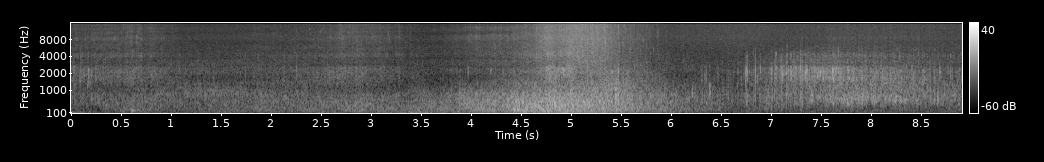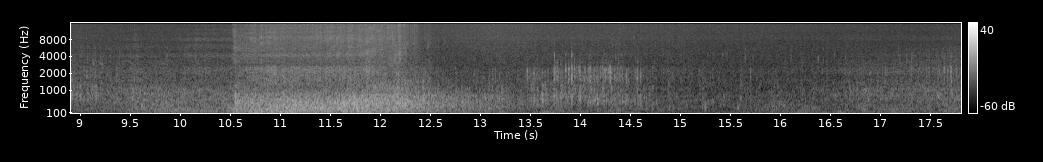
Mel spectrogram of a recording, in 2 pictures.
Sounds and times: waves lapping on the gravels 0.0 - 17.8

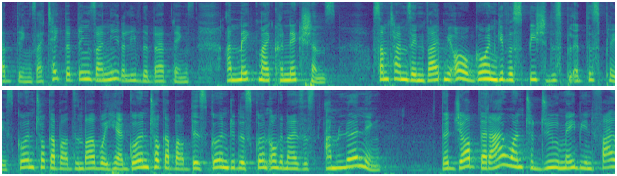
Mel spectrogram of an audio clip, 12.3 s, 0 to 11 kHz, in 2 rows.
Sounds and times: women’s conversations 0.0 - 12.2

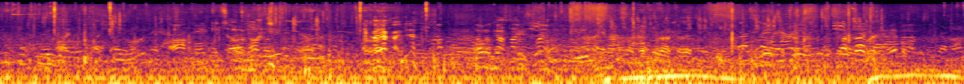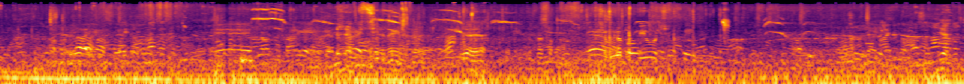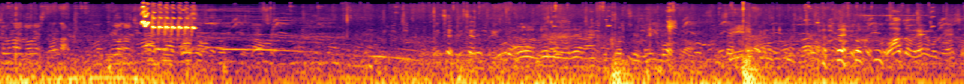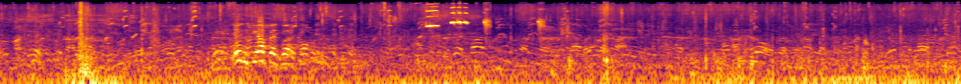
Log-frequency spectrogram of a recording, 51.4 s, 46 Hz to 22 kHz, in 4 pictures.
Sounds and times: songbirds 13.5 - 26.7
rabbits 14.8 - 24.5
songbirds 27.3 - 51.3
rabbits 27.6 - 51.3
ducks 27.6 - 28.5
goose 27.6 - 29.6
chicken 27.6 - 30.1
dogs 27.6 - 30.1
goose 43.0 - 46.2
ducks 43.5 - 46.2
chicken 43.5 - 46.6

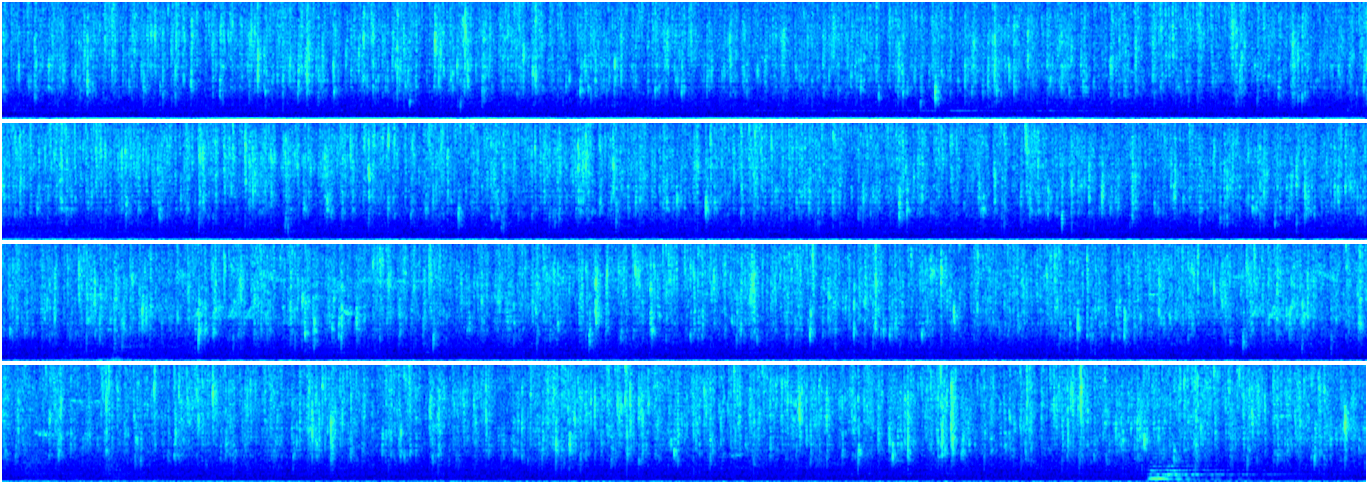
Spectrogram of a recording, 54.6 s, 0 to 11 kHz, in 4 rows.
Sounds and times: Water inflow from a nearby pond 0.0 - 54.5
river comes out from the underground, flowing in a concrete canal 0.0 - 54.5
dripping water 0.1 - 54.5

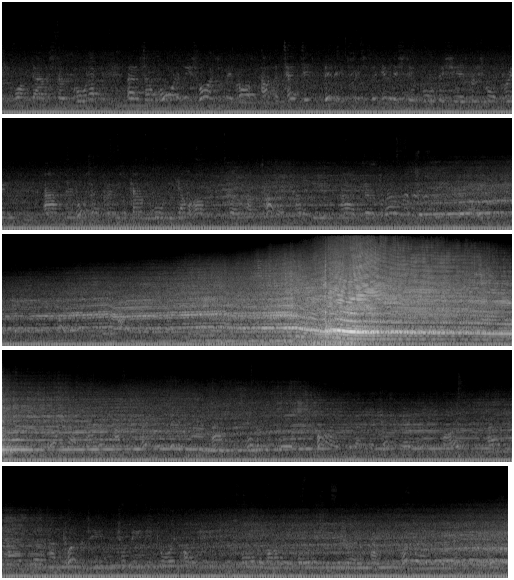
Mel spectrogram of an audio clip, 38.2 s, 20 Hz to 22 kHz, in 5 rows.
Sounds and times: moto two 13.9 - 34.2

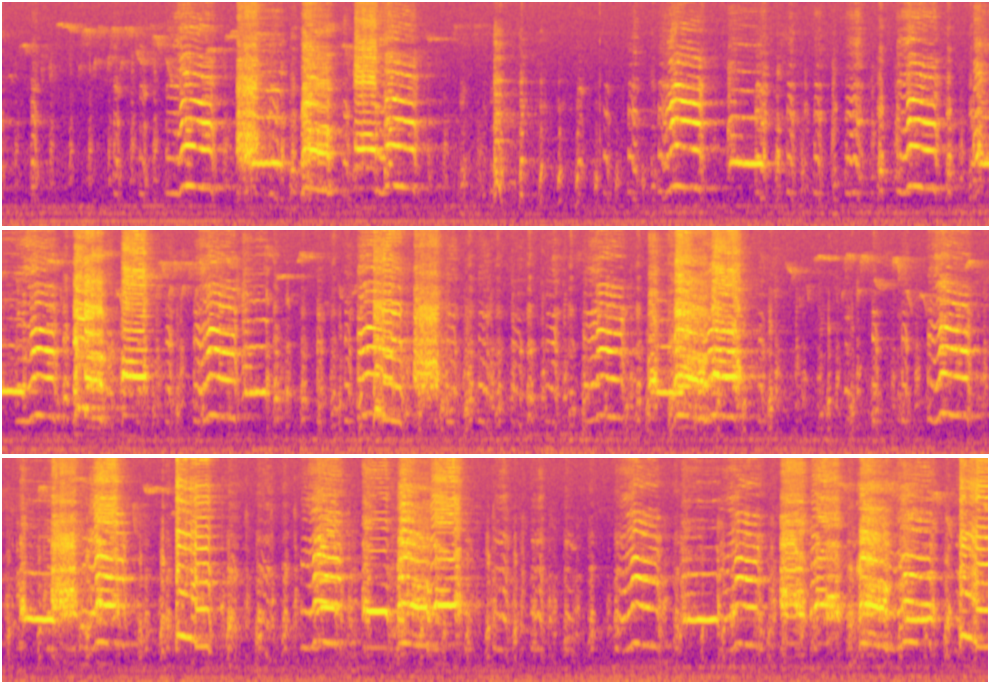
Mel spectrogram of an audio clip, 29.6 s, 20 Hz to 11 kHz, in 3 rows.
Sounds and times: hens are afraid 0.0 - 29.6
rooster shouting 15.7 - 17.4
rooster shouting 25.9 - 29.6

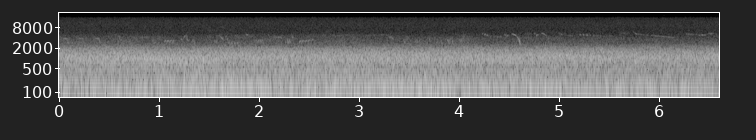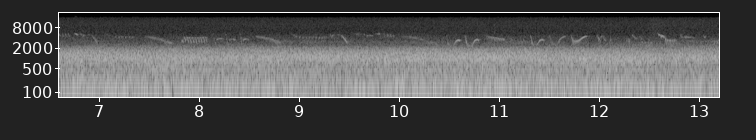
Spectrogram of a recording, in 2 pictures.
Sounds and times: a lark sings beneath the wind 0.0 - 13.2
wind 0.0 - 13.2

